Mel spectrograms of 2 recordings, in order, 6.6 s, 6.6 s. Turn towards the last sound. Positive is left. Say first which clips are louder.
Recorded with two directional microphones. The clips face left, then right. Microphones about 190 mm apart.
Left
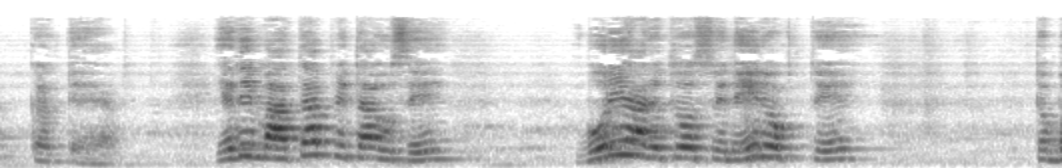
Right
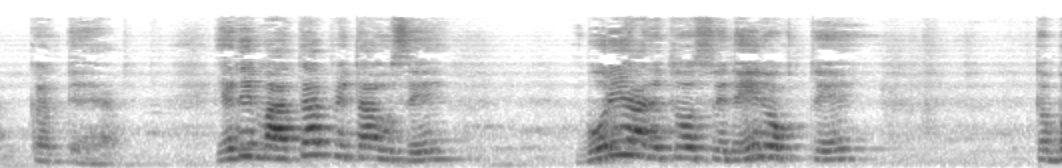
# left 1 dB
turn(degrees=20)  # may be behind; listen again after turning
